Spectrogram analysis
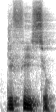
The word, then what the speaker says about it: difícil: temos aqui ó próton Qual que é a sílaba tônica pro difícil a sílaba tônica é o fi e aéreo Observe aqui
